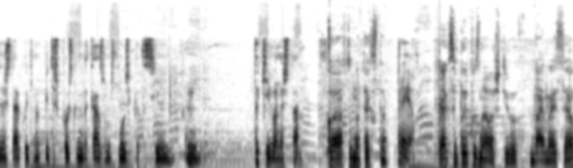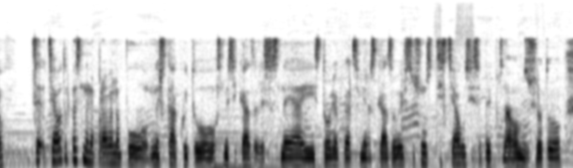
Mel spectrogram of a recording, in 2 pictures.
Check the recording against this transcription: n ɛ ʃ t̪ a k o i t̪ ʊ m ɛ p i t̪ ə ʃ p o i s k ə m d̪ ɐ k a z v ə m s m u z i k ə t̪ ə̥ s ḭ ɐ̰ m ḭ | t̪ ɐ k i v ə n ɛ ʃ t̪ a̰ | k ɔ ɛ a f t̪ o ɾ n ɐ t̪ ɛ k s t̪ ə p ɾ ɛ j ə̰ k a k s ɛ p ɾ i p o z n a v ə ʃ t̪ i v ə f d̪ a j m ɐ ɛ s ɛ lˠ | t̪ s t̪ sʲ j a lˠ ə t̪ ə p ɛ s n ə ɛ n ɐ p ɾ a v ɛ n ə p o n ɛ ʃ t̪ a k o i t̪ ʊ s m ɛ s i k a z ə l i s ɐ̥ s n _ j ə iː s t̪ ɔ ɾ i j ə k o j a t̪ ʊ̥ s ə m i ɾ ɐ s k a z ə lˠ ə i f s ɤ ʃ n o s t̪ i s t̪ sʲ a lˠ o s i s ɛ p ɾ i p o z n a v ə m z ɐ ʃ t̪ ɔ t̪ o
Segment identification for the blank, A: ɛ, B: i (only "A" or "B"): A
